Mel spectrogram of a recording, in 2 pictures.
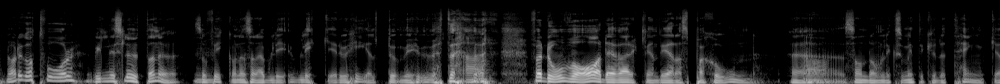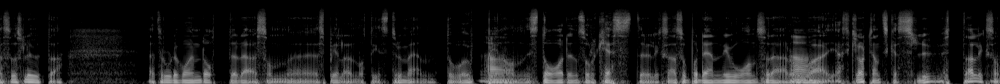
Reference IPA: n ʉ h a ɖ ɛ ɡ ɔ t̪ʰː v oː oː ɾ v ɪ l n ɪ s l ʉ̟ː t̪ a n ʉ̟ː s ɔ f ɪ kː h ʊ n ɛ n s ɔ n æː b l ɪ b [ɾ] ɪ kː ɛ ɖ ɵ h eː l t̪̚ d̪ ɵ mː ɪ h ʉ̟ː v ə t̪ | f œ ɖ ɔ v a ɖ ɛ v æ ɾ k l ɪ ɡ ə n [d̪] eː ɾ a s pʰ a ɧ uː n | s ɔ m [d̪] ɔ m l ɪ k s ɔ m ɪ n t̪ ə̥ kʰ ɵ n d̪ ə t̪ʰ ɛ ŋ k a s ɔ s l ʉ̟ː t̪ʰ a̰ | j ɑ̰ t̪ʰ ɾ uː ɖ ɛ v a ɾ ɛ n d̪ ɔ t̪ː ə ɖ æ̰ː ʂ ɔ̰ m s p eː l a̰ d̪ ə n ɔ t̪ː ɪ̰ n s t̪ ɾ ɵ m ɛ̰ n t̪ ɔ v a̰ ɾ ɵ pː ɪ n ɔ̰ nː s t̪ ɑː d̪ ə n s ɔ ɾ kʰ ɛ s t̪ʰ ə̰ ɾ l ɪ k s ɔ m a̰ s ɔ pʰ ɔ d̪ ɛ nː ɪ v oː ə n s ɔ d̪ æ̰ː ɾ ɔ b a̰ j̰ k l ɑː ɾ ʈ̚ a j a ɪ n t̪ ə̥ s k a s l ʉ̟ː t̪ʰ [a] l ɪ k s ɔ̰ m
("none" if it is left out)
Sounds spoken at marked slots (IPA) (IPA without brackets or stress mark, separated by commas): l, d̪, d̪, a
